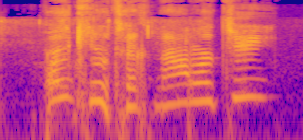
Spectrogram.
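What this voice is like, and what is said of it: Creepy Elmo-like character voice. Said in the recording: “that was a creepy voice ... that voice actually reminded me of Elmo a little bit”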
